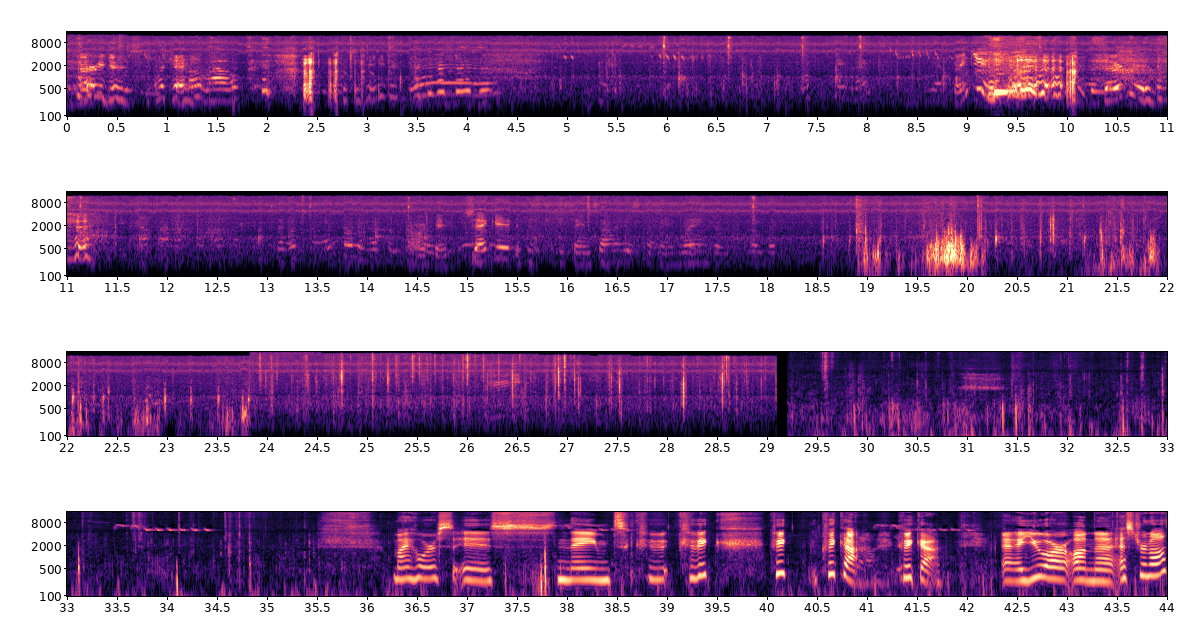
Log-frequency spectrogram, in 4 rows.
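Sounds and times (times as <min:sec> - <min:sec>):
horse hooves on pavement: 0:04.8 - 0:10.1, 0:10.7 - 0:35.7.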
